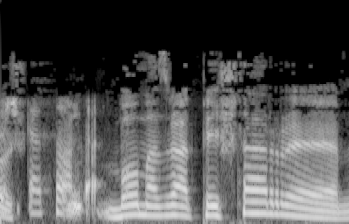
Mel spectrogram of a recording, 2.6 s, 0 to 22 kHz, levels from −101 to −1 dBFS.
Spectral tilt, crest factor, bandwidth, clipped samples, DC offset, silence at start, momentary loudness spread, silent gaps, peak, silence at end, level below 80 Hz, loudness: -7 dB/octave; 10 dB; 8.4 kHz; under 0.1%; under 0.1%; 0 s; 4 LU; none; -8 dBFS; 0 s; -50 dBFS; -18 LUFS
